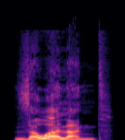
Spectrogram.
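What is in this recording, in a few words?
"Sauerland", German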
